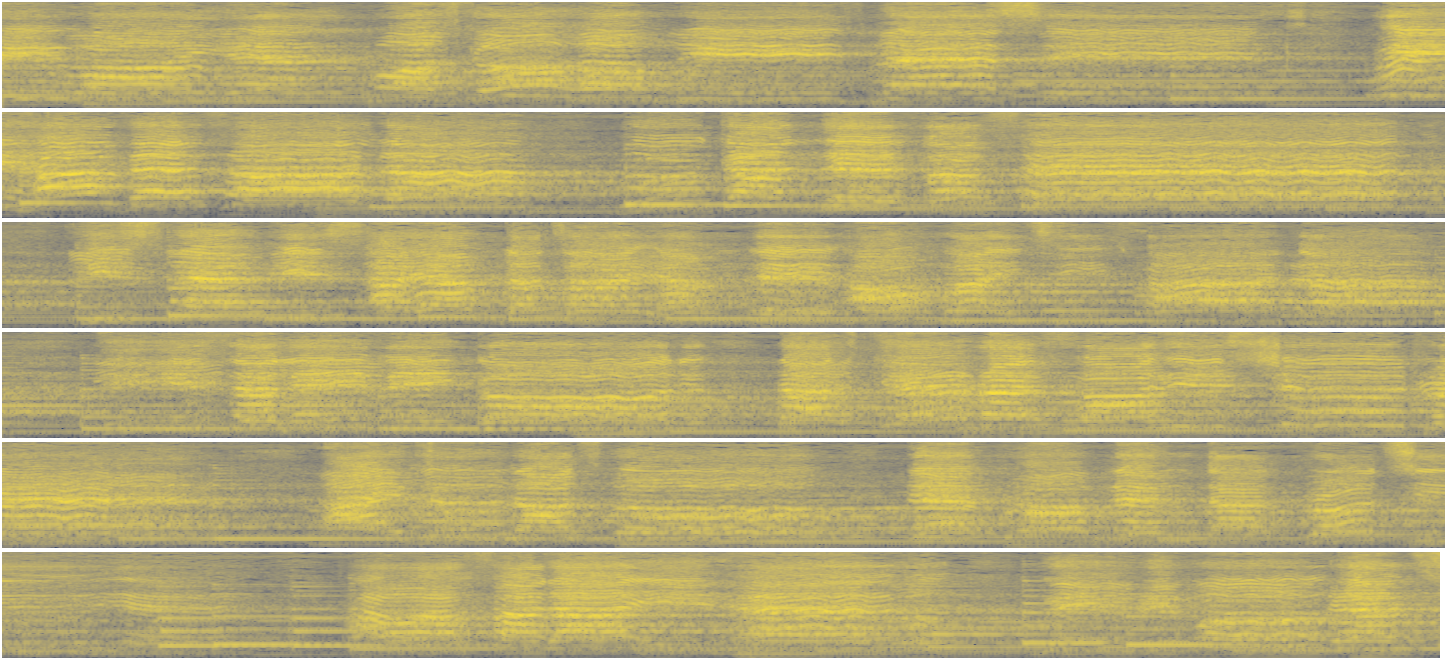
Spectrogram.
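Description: A large church choir singing a gospel song into microphones, many voices together in sustained phrases throughout.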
